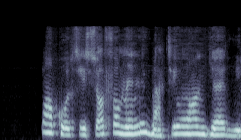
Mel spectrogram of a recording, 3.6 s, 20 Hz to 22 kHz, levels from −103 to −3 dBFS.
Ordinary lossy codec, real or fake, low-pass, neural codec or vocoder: MP3, 64 kbps; fake; 9.9 kHz; codec, 24 kHz, 1.5 kbps, HILCodec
